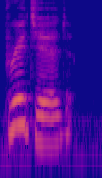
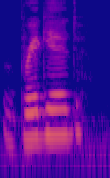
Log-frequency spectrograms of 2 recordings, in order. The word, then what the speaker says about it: Brigid: Brigid can be pronounced many different ways. Brigid, Breed, among the more popular. I'll stick with Brigid.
